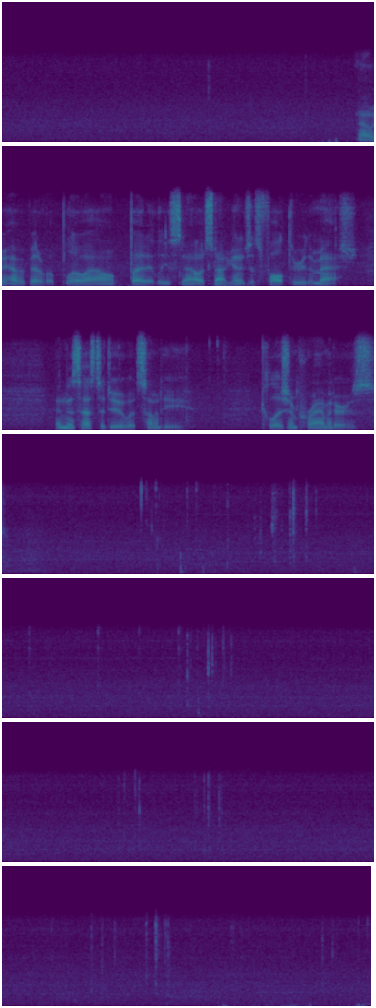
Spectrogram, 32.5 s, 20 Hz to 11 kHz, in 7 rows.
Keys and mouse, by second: 8.2 Escape, 21.3 alt+a, 26.3 r.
